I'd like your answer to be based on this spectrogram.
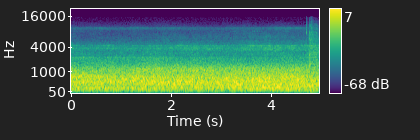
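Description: A Dash 8 turboprop passes at Sydney Airport in windy weather, giving a continuous close engine drone with a dense low rumble that stays level throughout and ends with a short sharp sound.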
